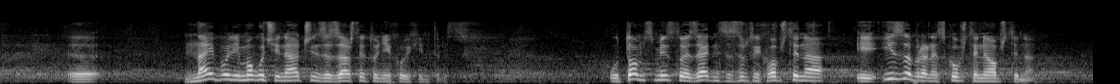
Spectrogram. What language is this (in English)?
Serbian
